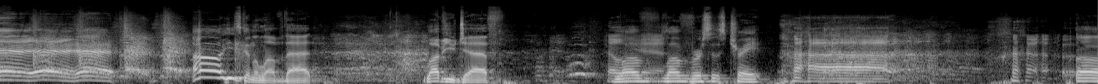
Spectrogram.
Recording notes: Live from the Helium Comedy Club in Philadelphia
